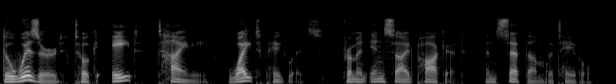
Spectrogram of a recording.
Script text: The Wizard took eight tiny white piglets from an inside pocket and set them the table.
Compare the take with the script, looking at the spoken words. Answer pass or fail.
pass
